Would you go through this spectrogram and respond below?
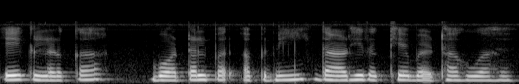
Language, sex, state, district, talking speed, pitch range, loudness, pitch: Hindi, female, Uttar Pradesh, Lucknow, 115 wpm, 195-215 Hz, -16 LUFS, 205 Hz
